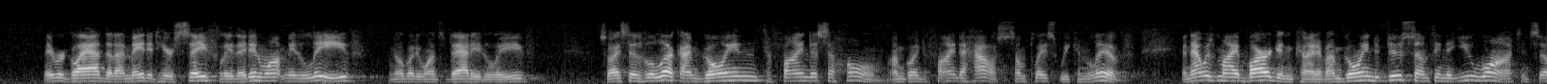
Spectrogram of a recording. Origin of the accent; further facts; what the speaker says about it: Northwest, United States; I grew up in the Northwest, as was mentioned.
